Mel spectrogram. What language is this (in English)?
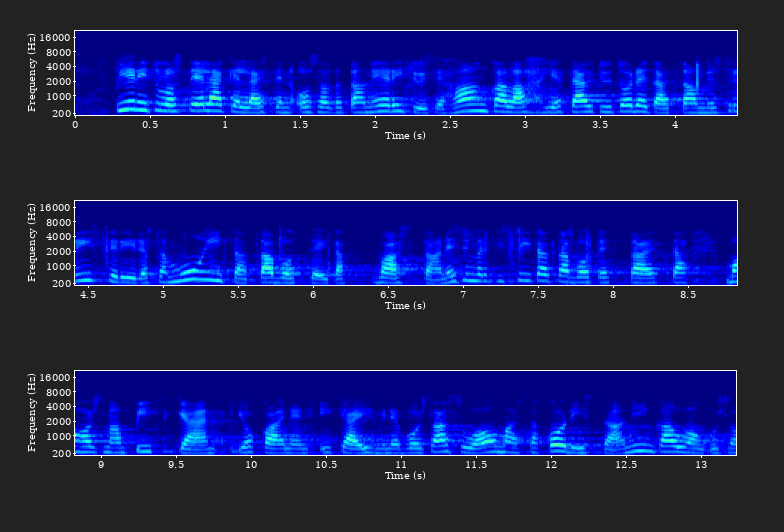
Finnish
